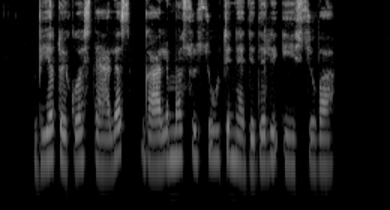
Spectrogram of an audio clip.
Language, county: Lithuanian, Telšiai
